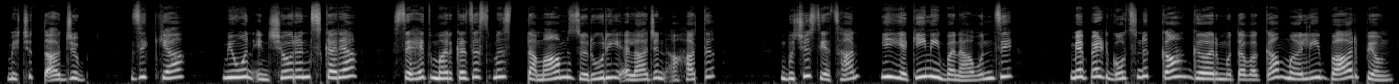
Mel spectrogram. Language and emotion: Kashmiri, fearful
